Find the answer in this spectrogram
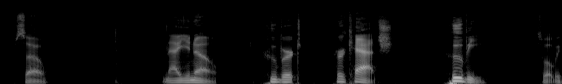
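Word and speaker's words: Hurkacz: what he's talking about her catch should be pronounced as her catch similarly to latch so now you know Hubert her catch Hubie is what we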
